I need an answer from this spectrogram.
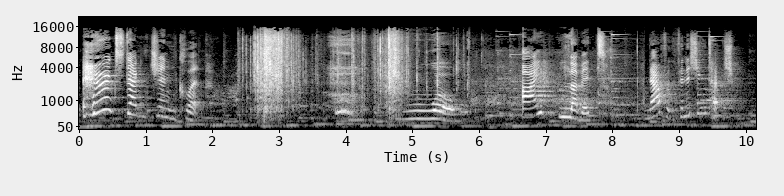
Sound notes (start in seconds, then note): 2.4 paper ripping; 3.7 child gasping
